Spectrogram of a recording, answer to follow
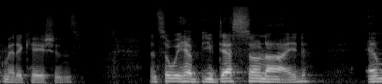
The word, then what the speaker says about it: budesonide: and so we have budesonide and we pronounce this s o n not as Sun but as sewn and I'm not going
